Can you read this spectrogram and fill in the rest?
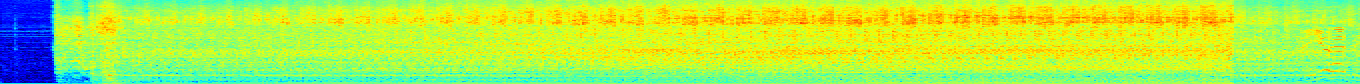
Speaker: yeah the little Cummings fires right up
